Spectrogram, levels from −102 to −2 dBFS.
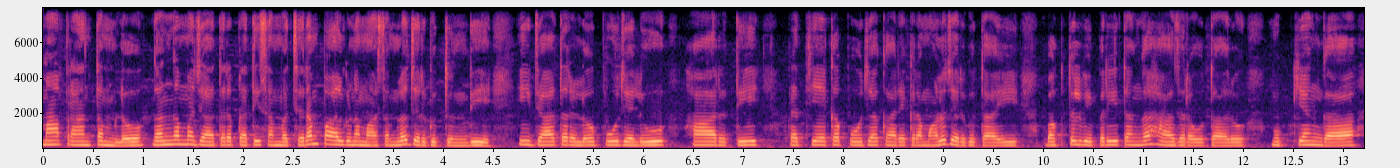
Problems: none marked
